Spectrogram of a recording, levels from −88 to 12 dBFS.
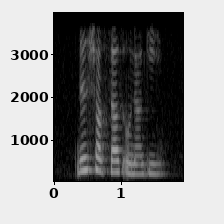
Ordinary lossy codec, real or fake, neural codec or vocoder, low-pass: none; real; none; 3.6 kHz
